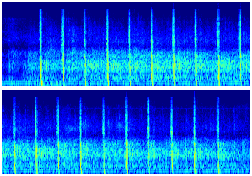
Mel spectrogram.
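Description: Applause in a Senate chamber as guests are welcomed: a steady, evenly paced run of sharp claps repeats throughout, standing out over a dense, hissing wash of background noise.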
